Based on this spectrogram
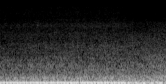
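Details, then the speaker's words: Approx $2,000 Z28 Camaro (LT1) found in a field, suspected intake or head gasket leak, smoking, driven on the road: deep loud V8 rumble with rough uneven drone and exhaust blare, major exhaust leak; misfire with exhaust leak suspected. "it is super loud there's a major exhaust leak the alignment is junk but you know what do you expect for a two thousand dollar camaro"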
